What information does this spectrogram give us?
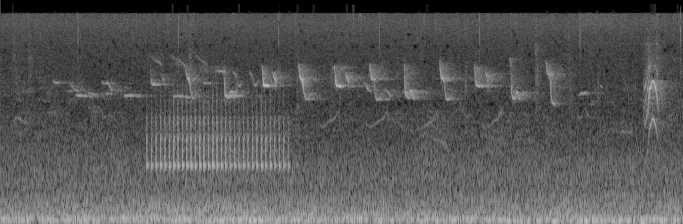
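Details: Lesser spotted woodpecker in spring in Bushy Park gives a steady series of thin, high, slightly falling 'kee' notes, about two per second, over low rumbling wind and a brief buzzy rattle.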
